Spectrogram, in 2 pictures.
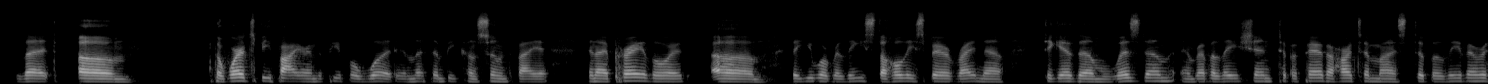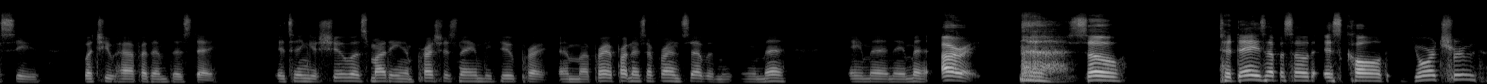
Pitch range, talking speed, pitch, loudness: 135-155 Hz, 170 wpm, 140 Hz, -32 LUFS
